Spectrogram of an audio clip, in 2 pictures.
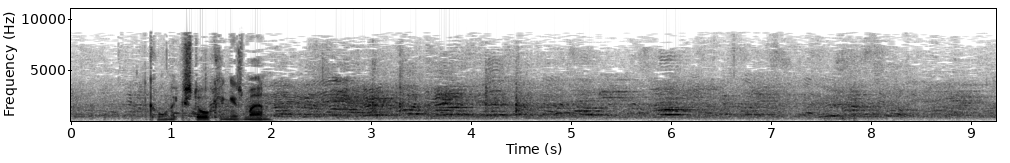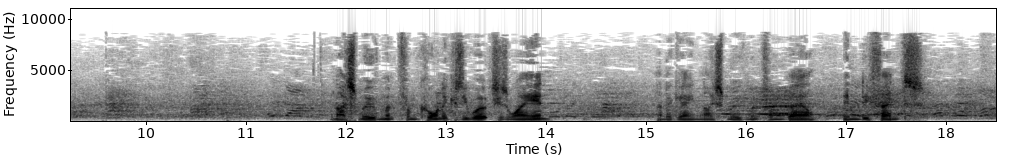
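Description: A crowd cheers and shouts in a large echoing hall.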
